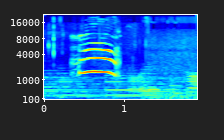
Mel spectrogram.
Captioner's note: squeals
